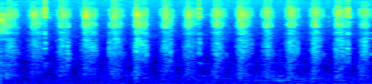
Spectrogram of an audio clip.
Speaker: okay as luck would have it it's gone on uh neatly uh but you can hear that squeaking as it's going and it feels very stiff to me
